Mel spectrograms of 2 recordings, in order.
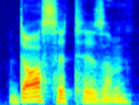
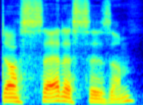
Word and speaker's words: docetism: was a little embarrassed i was trying to say dossitism and i said desceticism and i incorrectly added this little extra extra syllable right there doceticism and actually when you do that it changes the it changes where the accent goes dot ceticism instead of da citizen and i said well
